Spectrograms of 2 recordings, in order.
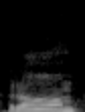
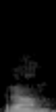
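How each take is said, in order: First: The name is shouted very loudly. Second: The name is called softly.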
